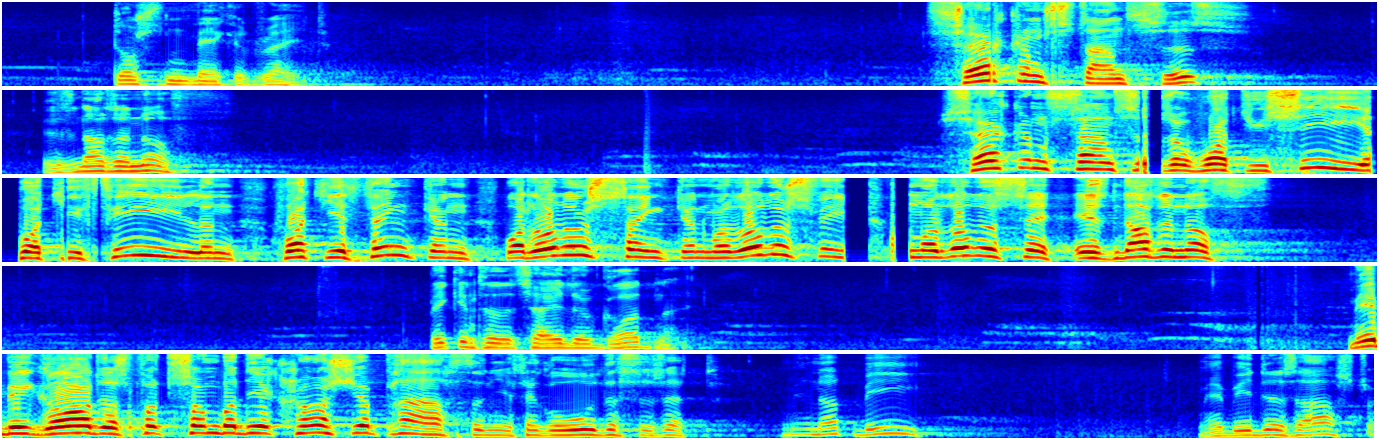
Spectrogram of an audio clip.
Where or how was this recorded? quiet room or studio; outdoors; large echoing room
large echoing room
